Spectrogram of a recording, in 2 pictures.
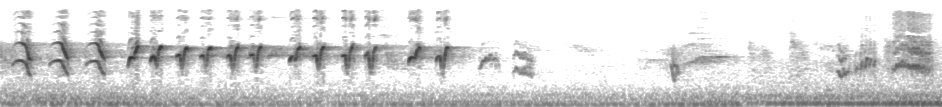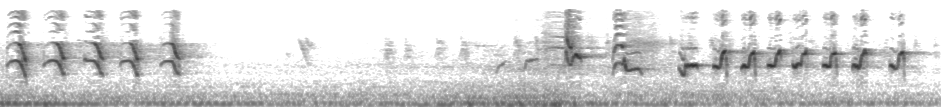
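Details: Cucak kombo delivering 'full isian tembakan' song for training caged birds: three bursts of very fast, sharp, high chattering notes, the first long and dense, separated by brief pauses with scattered chirps.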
